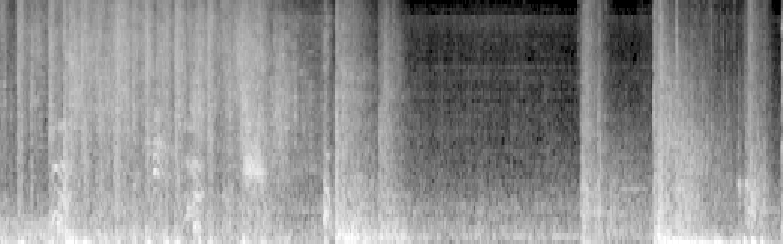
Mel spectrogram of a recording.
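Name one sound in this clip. Magical spells crackle and burst in quick succession.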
